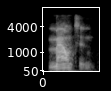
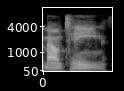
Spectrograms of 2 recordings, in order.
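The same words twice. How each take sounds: First: The stress is on the first syllable. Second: The stress is on the second syllable. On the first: The speaker calls it right. "First syllable stress" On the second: The speaker calls it wrong. "not mountain"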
